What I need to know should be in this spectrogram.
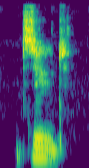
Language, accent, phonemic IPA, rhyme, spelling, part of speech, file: English, Southern England, /(d)zuːd/, -uːd, dzud, noun, LL-Q1860 (eng)-dzud.wav
- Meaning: An ecological crisis in the steppe-land of Mongolia and Central Asia causing loss of livestock, for example a drought, or a severe winter in which snow or ice block animals' access to the grass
